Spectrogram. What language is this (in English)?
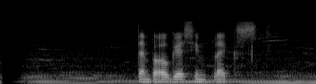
Sundanese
